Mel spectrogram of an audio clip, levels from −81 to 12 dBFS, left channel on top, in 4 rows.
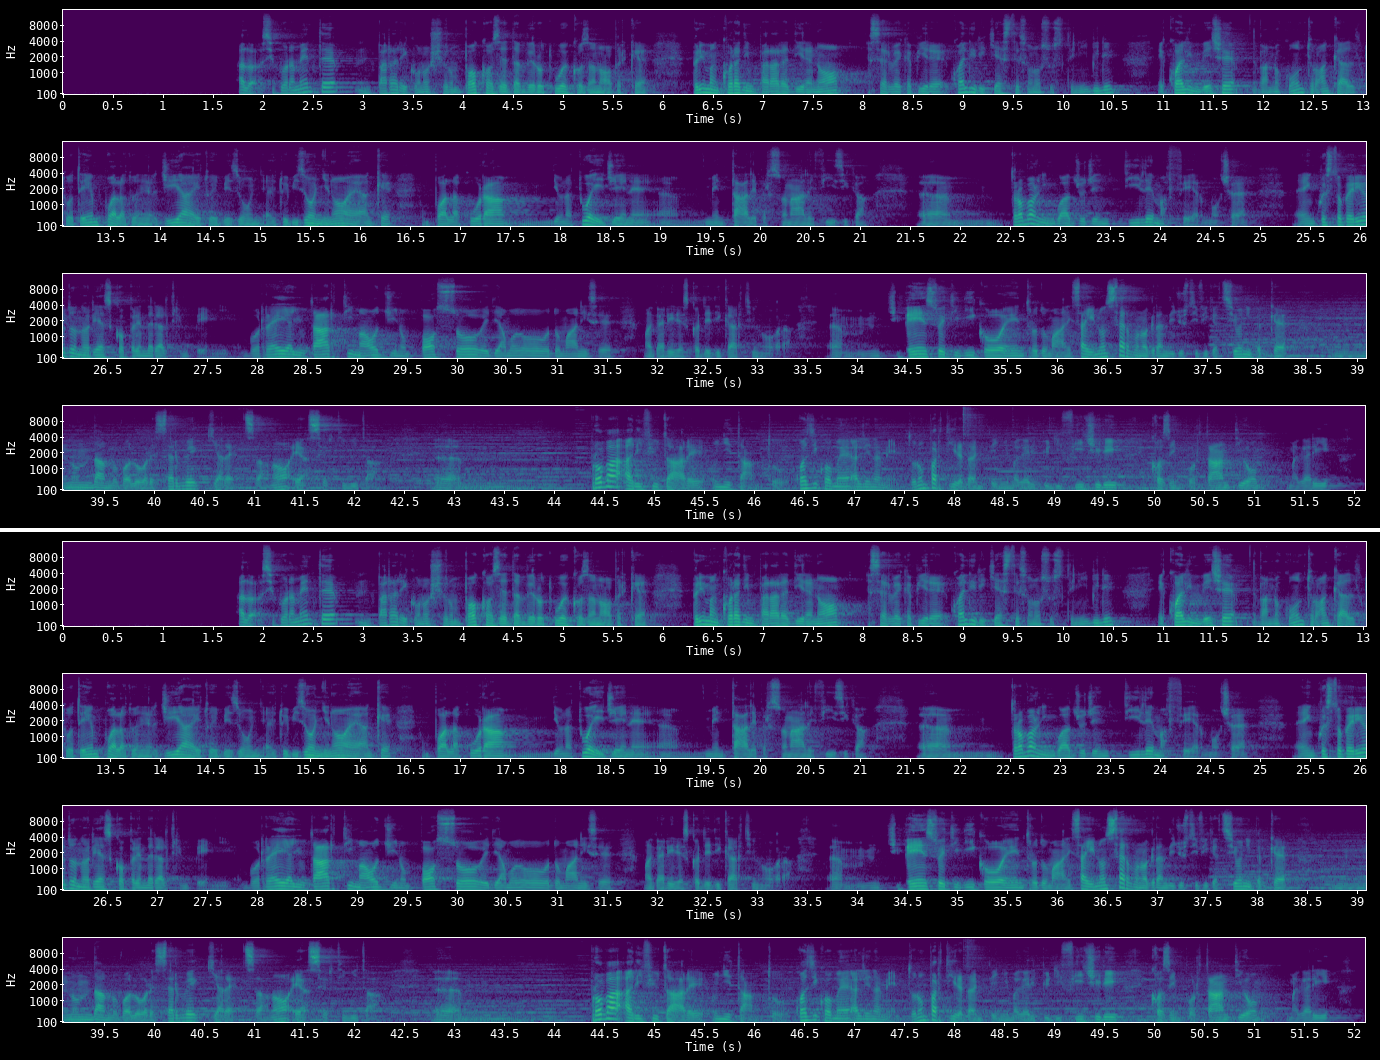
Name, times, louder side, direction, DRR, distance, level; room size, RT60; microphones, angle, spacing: voice 1, 1.8-34.2 34.5-44.0 44.4-51.8, right 2 dB, 15° right, 16 dB, 0.6 m, -31 dB
sound 1, 37.5-51.1, equal, 60° left, 6.6 m, -44 dB
19.5 x 16.0 x 9.5 m, 1.4 s
head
